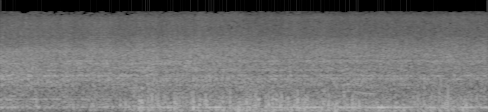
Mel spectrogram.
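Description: Towing motorboat's engine running steadily at speed, a constant low hum under a rushing hiss of wind and water.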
